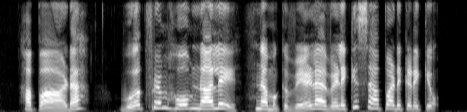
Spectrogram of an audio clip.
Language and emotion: Tamil, happy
